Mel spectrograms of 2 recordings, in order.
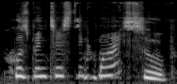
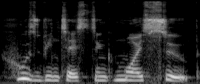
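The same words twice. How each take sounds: First: It is said in a sweet, gentle voice. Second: It is roared in a big, deep voice. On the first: "in her sweet voice" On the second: "roared in his great big voice"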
